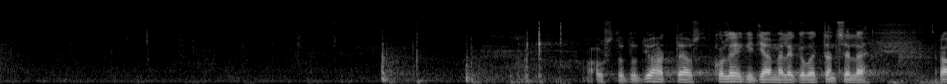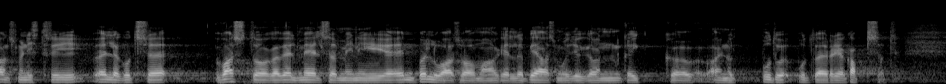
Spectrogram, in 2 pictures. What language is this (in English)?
Estonian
